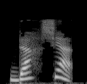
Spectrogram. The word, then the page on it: dahsyat: Indonesian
